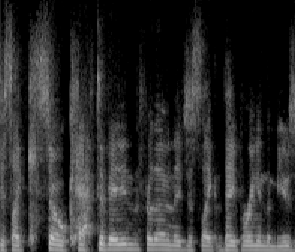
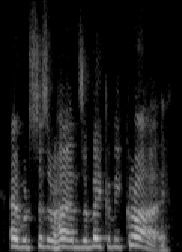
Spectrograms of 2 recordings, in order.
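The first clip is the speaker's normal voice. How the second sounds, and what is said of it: Put-on Italian accent. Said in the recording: “I don't know what like European accent they have, but I'm gonna do it, which may come off as may come out weird... what you did sounded Italian”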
